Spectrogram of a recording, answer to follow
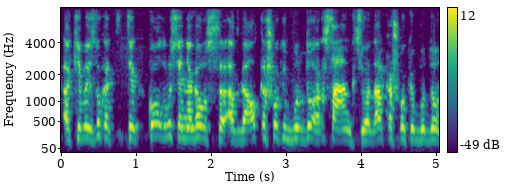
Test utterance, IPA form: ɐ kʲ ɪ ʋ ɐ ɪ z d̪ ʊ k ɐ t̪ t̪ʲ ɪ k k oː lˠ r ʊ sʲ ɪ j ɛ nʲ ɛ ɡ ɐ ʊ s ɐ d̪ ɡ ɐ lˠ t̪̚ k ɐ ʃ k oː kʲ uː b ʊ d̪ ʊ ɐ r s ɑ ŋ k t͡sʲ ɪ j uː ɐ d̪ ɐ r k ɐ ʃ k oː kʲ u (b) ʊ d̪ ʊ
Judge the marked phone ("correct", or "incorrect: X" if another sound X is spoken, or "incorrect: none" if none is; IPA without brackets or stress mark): correct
